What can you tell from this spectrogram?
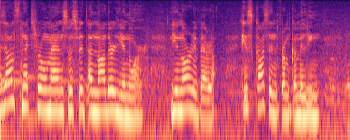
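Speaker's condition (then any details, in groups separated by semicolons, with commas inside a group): No condition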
